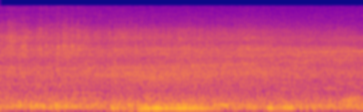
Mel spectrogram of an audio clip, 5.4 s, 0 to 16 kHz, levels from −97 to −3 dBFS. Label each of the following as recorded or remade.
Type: recorded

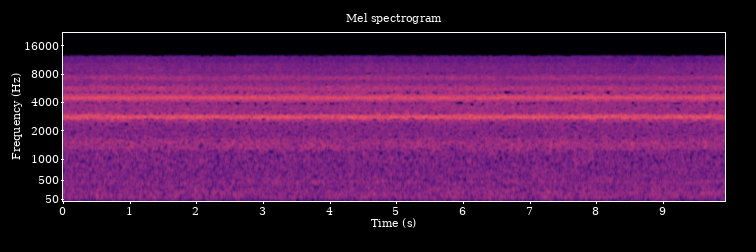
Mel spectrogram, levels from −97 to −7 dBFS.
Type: recorded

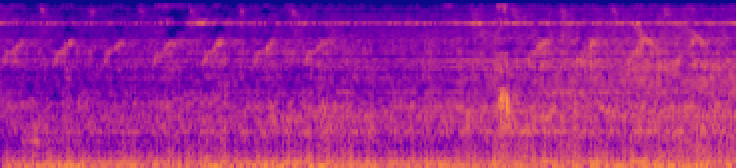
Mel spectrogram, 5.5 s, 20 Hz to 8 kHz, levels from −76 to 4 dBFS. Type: remade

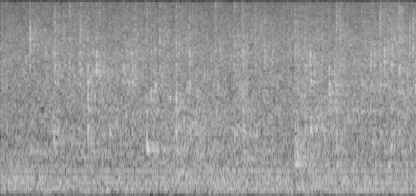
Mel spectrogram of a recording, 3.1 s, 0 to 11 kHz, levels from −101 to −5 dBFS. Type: recorded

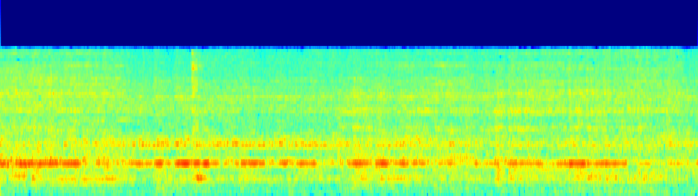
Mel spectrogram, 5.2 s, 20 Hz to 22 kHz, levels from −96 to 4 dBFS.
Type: recorded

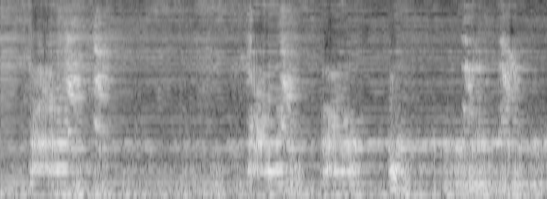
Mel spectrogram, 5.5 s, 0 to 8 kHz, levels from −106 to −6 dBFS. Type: remade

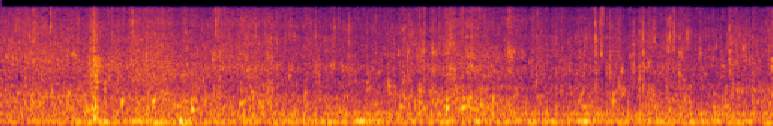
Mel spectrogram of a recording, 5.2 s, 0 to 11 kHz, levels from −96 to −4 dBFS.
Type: recorded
